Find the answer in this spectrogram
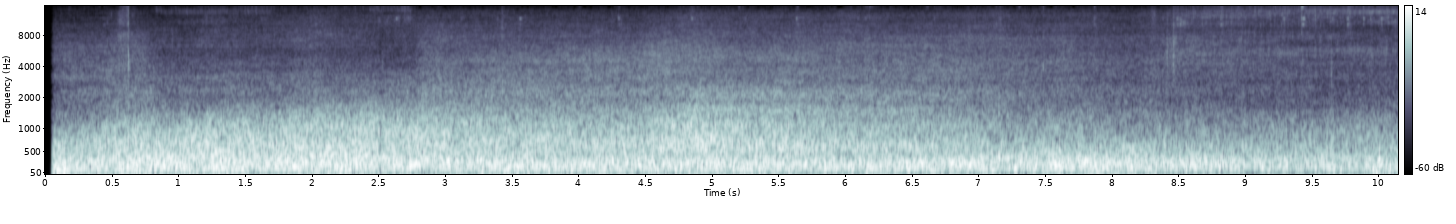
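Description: Steady rushing roar of ocean surf and wind on the microphone.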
